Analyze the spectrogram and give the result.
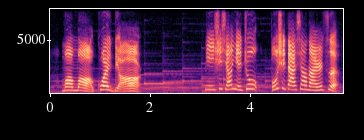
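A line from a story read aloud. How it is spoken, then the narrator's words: Young boar shouting loudly. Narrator (Chinese): 小野猪也大声地喊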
